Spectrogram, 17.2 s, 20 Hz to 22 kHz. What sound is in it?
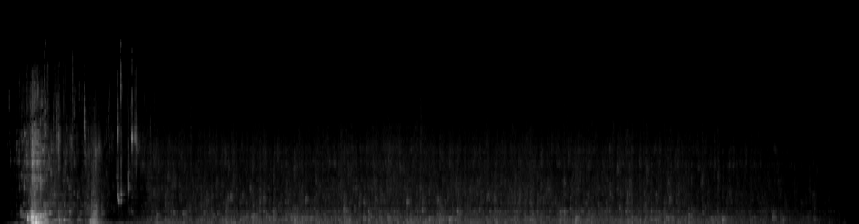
04 draining sink
mono, bathroom, Panska, water, Czech, drain, CZ, sink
